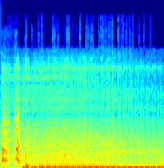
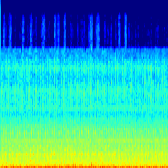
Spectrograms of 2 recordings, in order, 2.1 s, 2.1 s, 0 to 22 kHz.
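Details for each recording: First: Motorcycle (R7) started in neutral after pressing the kill switch to on and the ignition button: brief starter whirr, catches at once, settles into a steady even low thrum; normal engine start. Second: Motorcycle (Yamaha R7) at low speed heading slightly uphill, clutch let out further: low, uneven chuffing pulses as the engine labours and shudders. It is lugging toward a stall.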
